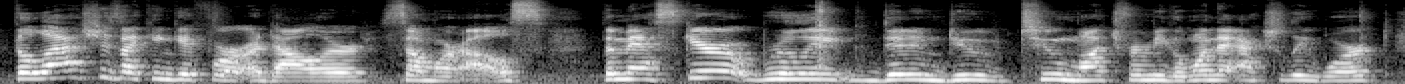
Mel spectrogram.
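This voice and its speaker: A woman's voice: mid-range voice, moderate pace, fairly bright tone, a little hiss or hum. Chatty young woman reviewing makeup. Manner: chatty, frank, filler-heavy with "like". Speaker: beauty vlogger. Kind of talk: casual makeup review to camera.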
